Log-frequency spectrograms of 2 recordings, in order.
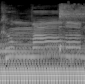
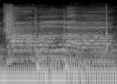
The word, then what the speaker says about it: Kamala: Her name is Kamala. Hey. It's not Kamala, no, her name is Kamala. Duh. Emphasize the first syllable, it's Kamala.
